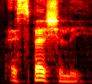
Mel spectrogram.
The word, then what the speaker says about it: especially: یه نکته تلفظیش هم بگم، این اسپشیالی نیست یا این سپشیال نیست. special especially. more than usual.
